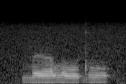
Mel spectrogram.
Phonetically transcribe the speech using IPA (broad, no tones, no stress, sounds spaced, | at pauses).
m ɜ lˠ o d o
